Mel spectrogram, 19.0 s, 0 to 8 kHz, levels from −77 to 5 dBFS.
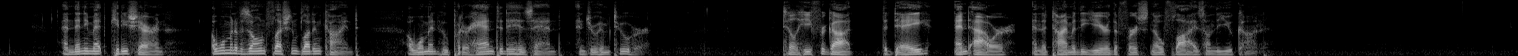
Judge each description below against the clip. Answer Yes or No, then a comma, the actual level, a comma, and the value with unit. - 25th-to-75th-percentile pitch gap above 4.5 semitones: Yes, average, 4.9 semitones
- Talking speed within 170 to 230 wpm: No, average, 160 wpm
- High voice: No, low, 105 Hz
